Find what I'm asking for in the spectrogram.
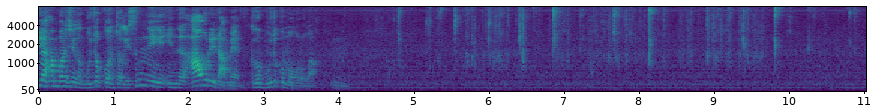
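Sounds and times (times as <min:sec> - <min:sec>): faint steady hum: 0:00.0 - 0:11.0
chewing fries: 0:04.4 - 0:11.0.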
